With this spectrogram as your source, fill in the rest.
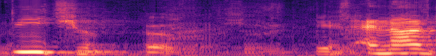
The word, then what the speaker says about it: Beauchamp: It's pronounced Beecham.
